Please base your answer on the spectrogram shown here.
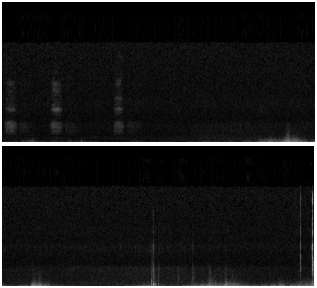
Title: Lioness with a full stomach snoozing, then sitting up and coughing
